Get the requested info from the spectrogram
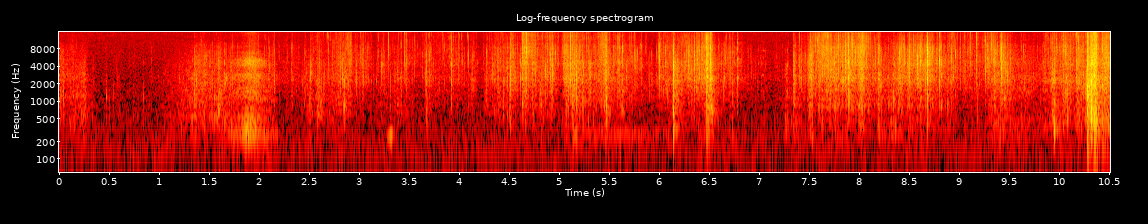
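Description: Plastic packaging crinkling and tearing as a parcel is unwrapped by hand, with irregular sharp crackles starting about a second in and growing busier near the end.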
